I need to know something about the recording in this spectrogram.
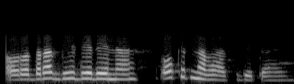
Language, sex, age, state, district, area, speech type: Hindi, female, 45-60, Uttar Pradesh, Prayagraj, rural, conversation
